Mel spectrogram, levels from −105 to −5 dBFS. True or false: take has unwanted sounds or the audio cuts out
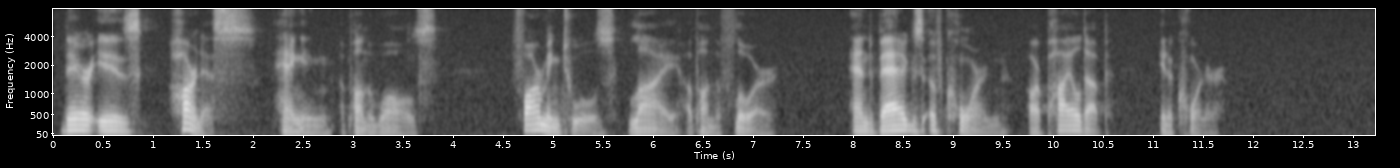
false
